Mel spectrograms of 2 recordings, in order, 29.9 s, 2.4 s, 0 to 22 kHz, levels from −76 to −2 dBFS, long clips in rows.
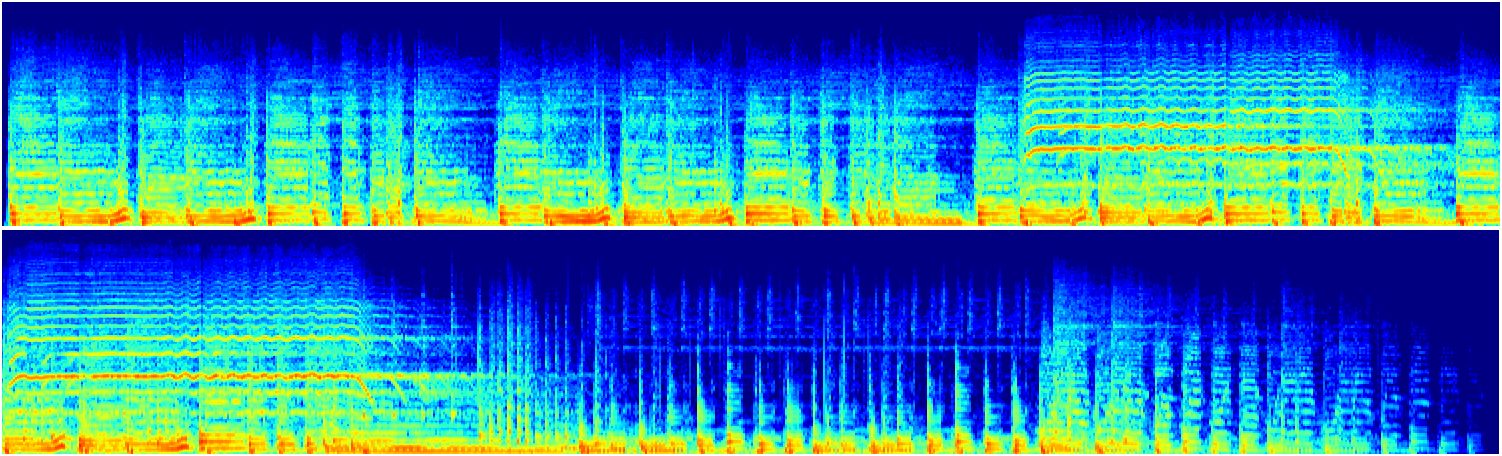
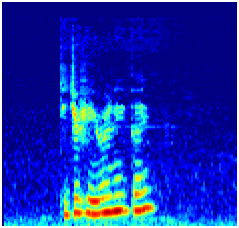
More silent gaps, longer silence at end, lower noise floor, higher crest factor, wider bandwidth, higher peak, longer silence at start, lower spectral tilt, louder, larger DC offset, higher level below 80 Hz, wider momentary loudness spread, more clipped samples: neither; second, 0.55 s vs 0.85 s; first, -54 dBFS vs -49 dBFS; about the same, 16 dB vs 14 dB; first, 16.5 kHz vs 11.5 kHz; about the same, -4 dBFS vs -2 dBFS; second, 0.05 s vs 0.6 s; about the same, -5.5 dB/octave vs -6 dB/octave; second, -19 LUFS vs -15 LUFS; neither; first, -28 dBFS vs -52 dBFS; about the same, 10 LU vs 10 LU; neither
